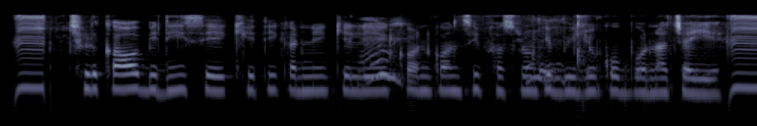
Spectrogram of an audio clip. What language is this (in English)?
Hindi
